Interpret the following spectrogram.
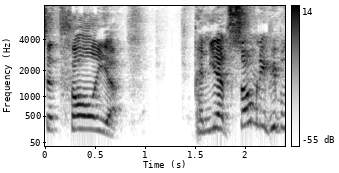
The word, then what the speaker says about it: Thalia: know for a fact that you're supposed to pronounce it Thalia and yet so many people in the comments were like dude you're the one pronouncing it wrong it's Talia you pronounce that name Talia well you know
